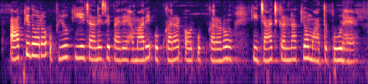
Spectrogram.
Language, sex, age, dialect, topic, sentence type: Hindi, female, 18-24, Hindustani Malvi Khadi Boli, agriculture, question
